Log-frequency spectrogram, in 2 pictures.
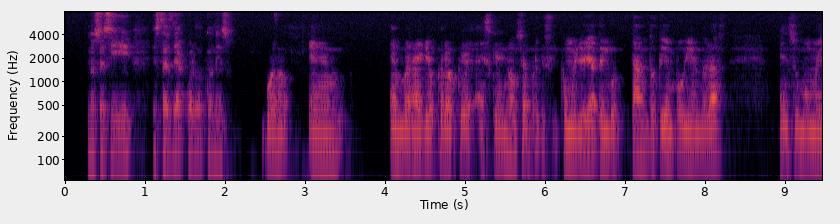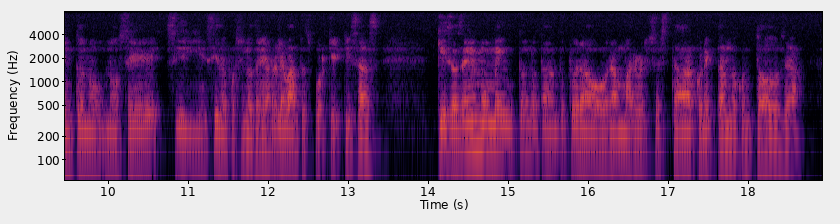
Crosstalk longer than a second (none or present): none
